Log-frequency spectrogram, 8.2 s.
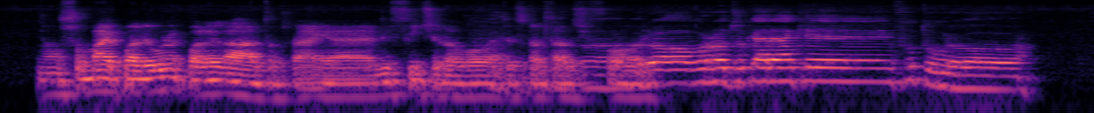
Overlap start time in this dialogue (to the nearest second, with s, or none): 4 s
